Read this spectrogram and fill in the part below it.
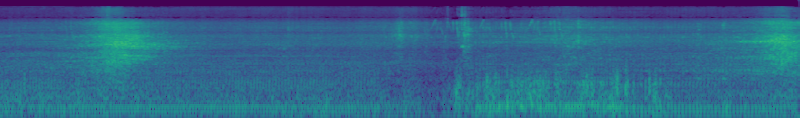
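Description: A car passes close by with a brief whoosh.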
